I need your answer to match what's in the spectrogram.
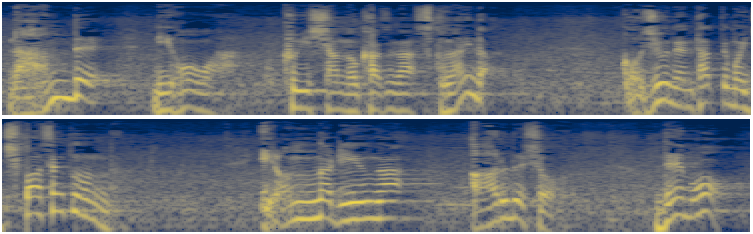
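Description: A man's voice: on the high side, a little hiss or hum. A man preaching a sermon. He talks animatedly, cracks jokes and acts out short everyday conversations. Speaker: pastor.

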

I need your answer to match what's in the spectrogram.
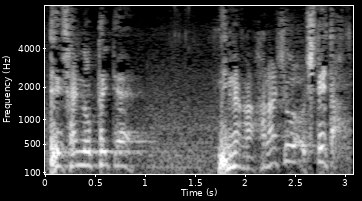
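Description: A male pastor with a high-sitting, slightly bright voice delivers a sermon at a fairly quick pace. He's lively, joking and role-playing brief everyday exchanges, and the audio carries a little hiss or hum.

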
